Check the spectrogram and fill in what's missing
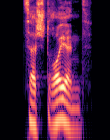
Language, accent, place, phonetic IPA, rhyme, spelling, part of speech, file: German, Germany, Berlin, [ˌt͡sɛɐ̯ˈʃtʁɔɪ̯ənt], -ɔɪ̯ənt, zerstreuend, verb, De-zerstreuend.ogg
- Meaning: present participle of zerstreuen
